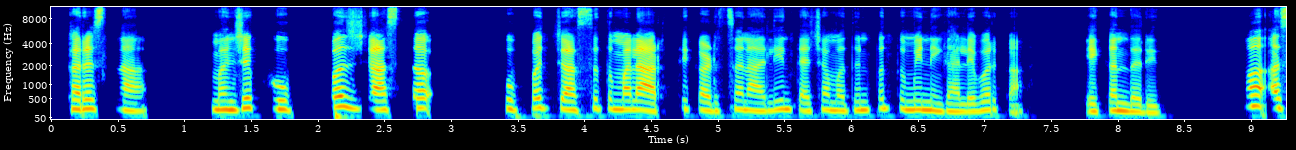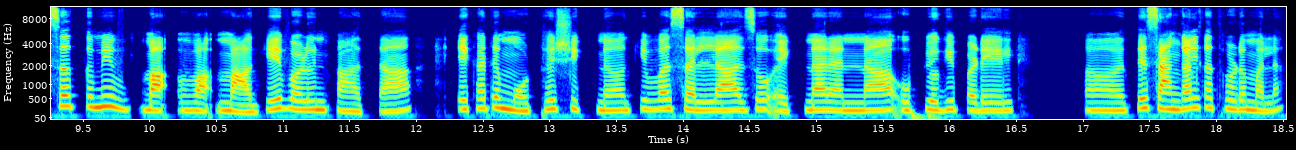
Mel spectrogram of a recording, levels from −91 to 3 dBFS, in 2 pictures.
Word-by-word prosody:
खरंच 235 -1 +3
ना, 190 -2 -1 0.5
म्हणजे 220 +3 +3 0.2
खूपच 255 +6 -1
जास्त 220 +4 +3 0.6
खूपच 255 +3 -3
जास्त 215 +1 +1
तुम्हाला 220 -1 +3
आर्थिक 215 +3 +1
अडचण 205 +2 -3
आली 195 +2 -3
आणि 230 - -2
त्याच्यामधून 200 +1 -5
पण 245 - -6
तुम्ही 220 -1 -1
निघाले 180 -4 -3
बरं 210 +4 -5
का, - - -7 0.5
एकंदरीत. 180 -4 -2 0.7
मग 305 - +6
असं 305 +5 +5
तुम्ही 285 +1 +4 0.3
मा 200 -1 +8
मा 200 -1 +1 0.2
मागे 175 +7 +4
वळून 220 -1 +1
पाहता 185 0 -2 0.4
एखादं 250 +4 +1
मोठं 210 0 0
शिकणं 205 -3 -2
किंवा 235 +1 0
सल्ला 205 -2 +4
जो 225 0 -3
ऐकणाऱ्यांना 200 +1 +2
उपयोगी 210 +1 -3
पडेल 195 0 0 0.6
अ, 200 - -5 0.3
ते 255 - +4
सांगाल 240 +1 +6
का 265 - +3
थोडं 225 -2 -2
मला? 195 -3 -1
210 Hz, 135 wpm, -25 LUFS, 195-230 Hz, 0.7 s, मा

